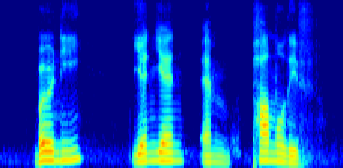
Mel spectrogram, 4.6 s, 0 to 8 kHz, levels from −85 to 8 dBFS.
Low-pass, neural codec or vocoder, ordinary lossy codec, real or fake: none; codec, 16 kHz, 0.8 kbps, ZipCodec; none; fake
